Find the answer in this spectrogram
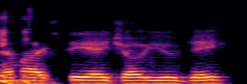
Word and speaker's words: Michoud: I can't pronounce it. Michoud, M-I-C-H-O-U-D.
